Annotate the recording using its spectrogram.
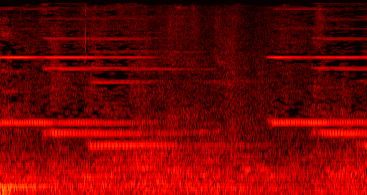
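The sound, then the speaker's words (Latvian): The bell in the chamber of the Saeima, Latvia's parliament, rings continuously and loudly for several seconds, a steady electric trill filling the hall with a faint murmur of room noise beneath. “Lūdzu zvanu.”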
